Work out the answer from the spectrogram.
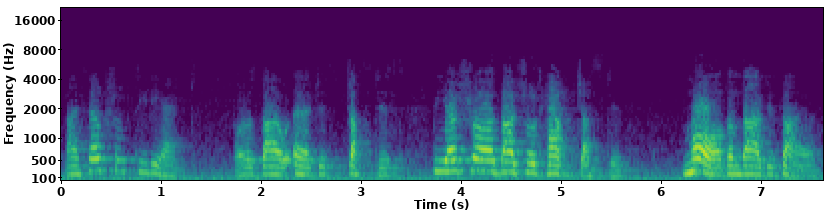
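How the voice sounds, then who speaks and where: A woman playing a clever young woman posing as a male judge in classical radio drama, speaking in a measured, formal, authoritative way. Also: lowish voice, expressive, slightly rough. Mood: stern, commanding. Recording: thin, narrow-band old radio broadcast.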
